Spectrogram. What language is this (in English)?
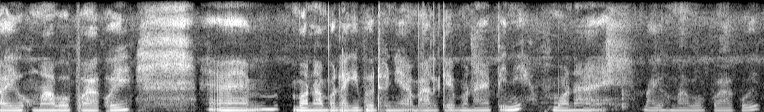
Assamese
